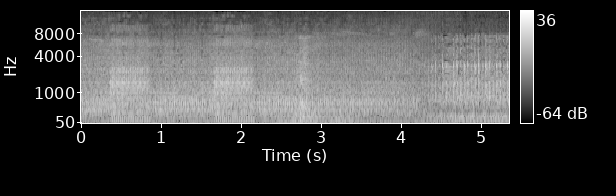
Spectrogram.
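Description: Heavy truck-type engine running steadily with a low hum. Twice in the first half, a higher-pitched sound about half a second long rises over it.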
